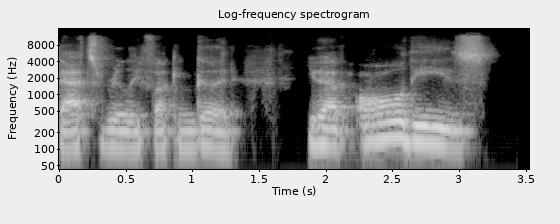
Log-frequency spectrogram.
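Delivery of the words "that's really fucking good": ordinary delivery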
